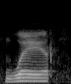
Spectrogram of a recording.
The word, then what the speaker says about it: where: يعني الآن عندنا كلمة اللي هي what, where, when, why, which، كل أتى فيها حرف H لكنها تكتب ولا تنطق إذا أتى قبلها حرف الدبليو.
